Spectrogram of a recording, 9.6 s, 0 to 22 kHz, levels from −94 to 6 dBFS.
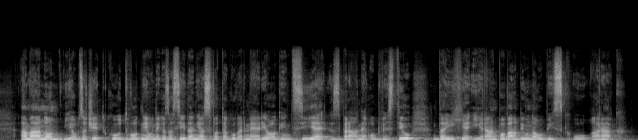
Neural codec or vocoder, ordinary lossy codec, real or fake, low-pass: vocoder, 44.1 kHz, 128 mel bands, Pupu-Vocoder; none; fake; 14.4 kHz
